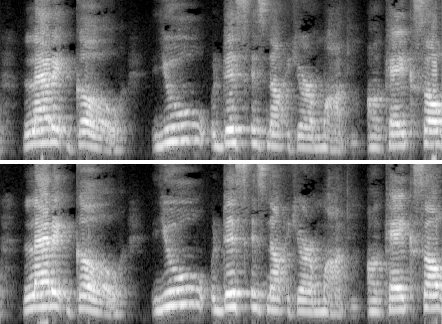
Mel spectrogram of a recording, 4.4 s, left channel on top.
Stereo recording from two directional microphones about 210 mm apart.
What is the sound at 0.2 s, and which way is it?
Speech, 40° right (ahead or behind).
